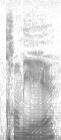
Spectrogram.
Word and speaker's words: Cormier: Ends up winning his match against Daniel Cormier. Did I say that right? – Yeah, oh, it's French. it's like Benoit.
